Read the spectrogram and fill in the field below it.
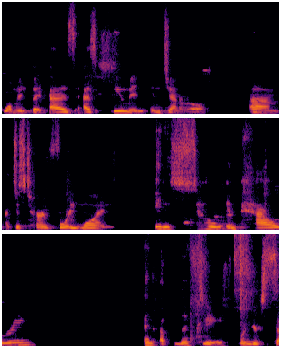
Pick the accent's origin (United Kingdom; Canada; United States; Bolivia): United States; Los Angeles County, California; moved away as an adult; now in Alabama, United States; I am originally from California, Los Angeles County, and I moved to Alabama 8 years ago now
